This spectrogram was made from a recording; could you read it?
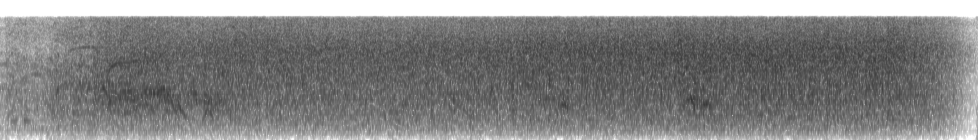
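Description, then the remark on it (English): Sustained applause from many hands for a performer after a spoken piece, a dense crackling roar that swells in over the first couple of seconds, holds steady and loud for most of its length, then falls away at the end. “And we definitely want to clap it up for you for that.”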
